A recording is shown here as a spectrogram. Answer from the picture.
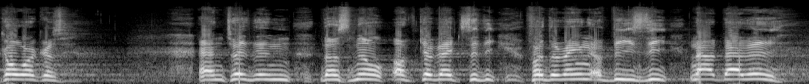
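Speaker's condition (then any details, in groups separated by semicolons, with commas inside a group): Traumatic brain injury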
